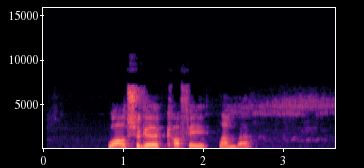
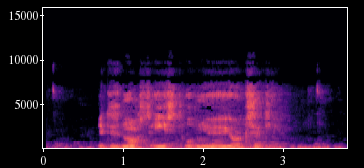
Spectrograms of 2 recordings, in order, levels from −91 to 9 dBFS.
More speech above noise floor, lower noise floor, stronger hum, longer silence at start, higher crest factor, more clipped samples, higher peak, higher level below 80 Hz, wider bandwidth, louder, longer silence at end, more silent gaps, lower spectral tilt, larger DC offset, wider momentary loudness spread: first, 54 dB vs 23 dB; first, -70 dBFS vs -44 dBFS; neither; first, 0.8 s vs 0.1 s; about the same, 18 dB vs 20 dB; neither; about the same, -2 dBFS vs -2 dBFS; second, -66 dBFS vs -54 dBFS; second, 7.6 kHz vs 9.6 kHz; first, -17 LUFS vs -21 LUFS; first, 1.05 s vs 0.05 s; neither; about the same, -3.5 dB/octave vs -4 dB/octave; neither; second, 11 LU vs 17 LU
